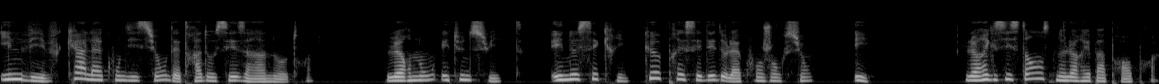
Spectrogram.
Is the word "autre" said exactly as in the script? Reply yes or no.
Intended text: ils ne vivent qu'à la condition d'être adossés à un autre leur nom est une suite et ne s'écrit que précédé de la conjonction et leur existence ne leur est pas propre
yes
